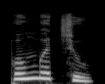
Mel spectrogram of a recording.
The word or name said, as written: ಪೊಂಬಚ್ಚು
